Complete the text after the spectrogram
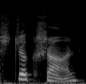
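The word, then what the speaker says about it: Cuk Ṣon: For those who don't know, the name Tucson is actually a Thaana Autumn name, correctly pronounced as Chukchon, which means Black Hill.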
